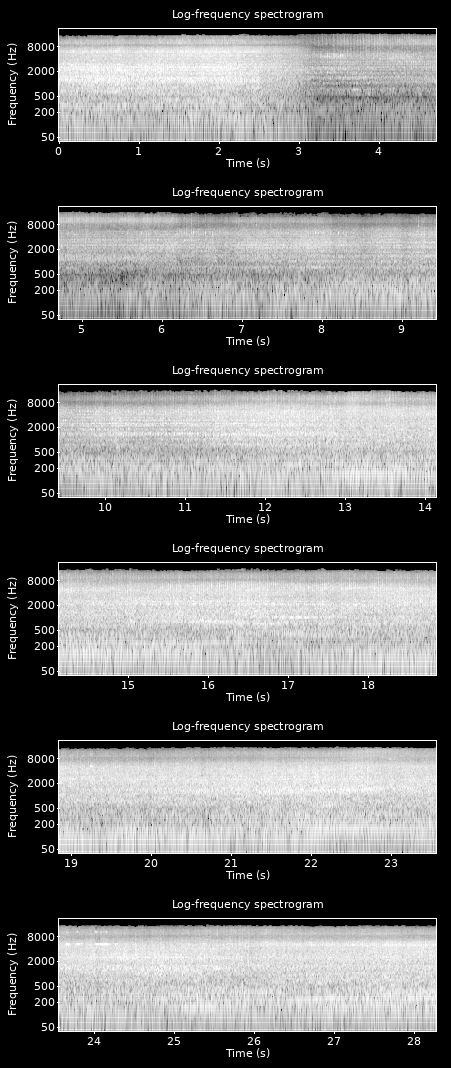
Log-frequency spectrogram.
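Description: Tractor diesel engines passing one after another on a road, an older John Deere going by close at first. About three seconds in the engine sound drops away sharply, then builds steadily as the next tractors approach and pull past, staying loud with a steady engine hum.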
